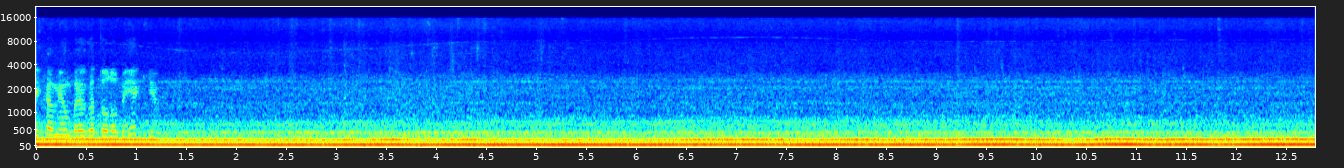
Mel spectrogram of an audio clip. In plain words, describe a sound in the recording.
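A vehicle engine drones steadily from inside the cab.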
